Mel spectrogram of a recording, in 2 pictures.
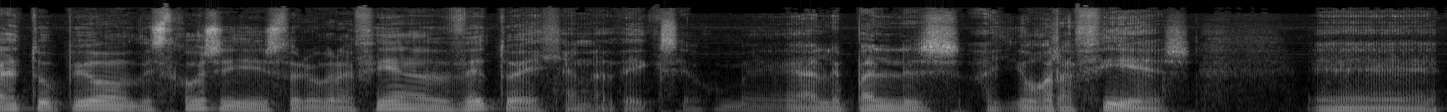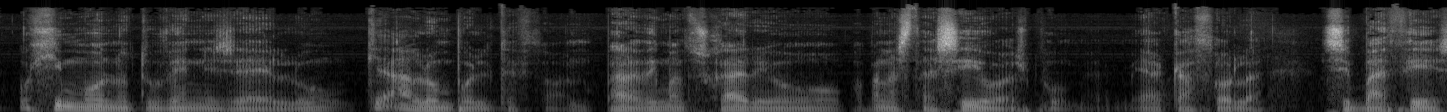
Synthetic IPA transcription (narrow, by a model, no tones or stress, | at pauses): kɐt̪it̪oːpio̞ðist̪i̥xo̞siːst̪o̞ɾio̞ɣɾɐfiɐðe̞nd̪o̞e̞çiɐnɐ̰ðḭksie̞xume̞ɐle̞pɐlile̞sɐʝeo̞ɣɾɐfies | eo̞çimo̞no̞t̪uve̞nizḛluce̞ɐlo̞mpo̞lit̪e̞ft̪o̞̰npɐɾɐðiɣmɐt̪o̞sxɐɾio̞ɐpɐnɐst̪ɐsioɐ̰spṵme̞̰mɲɐkɐθo̞lɐ̰ | simbɐθis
